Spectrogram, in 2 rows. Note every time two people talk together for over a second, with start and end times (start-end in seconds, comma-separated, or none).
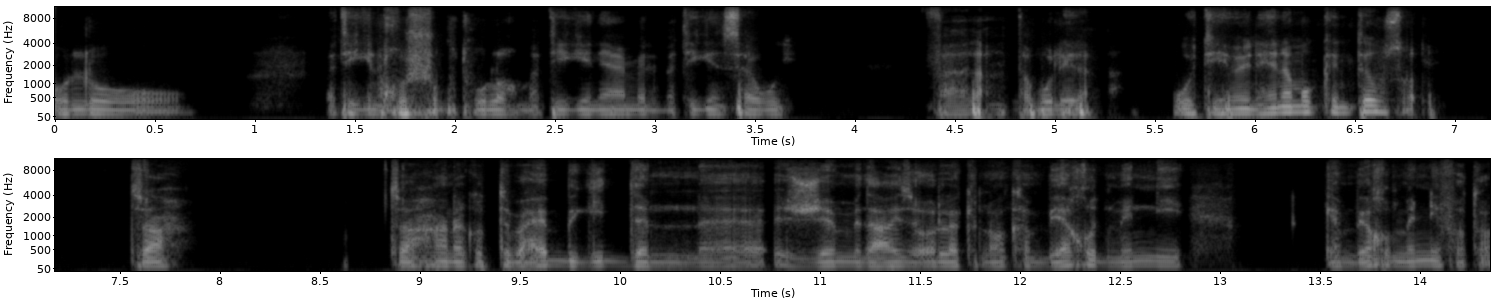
none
